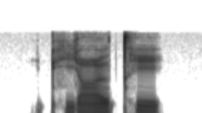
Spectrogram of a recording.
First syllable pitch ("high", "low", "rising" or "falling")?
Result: rising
